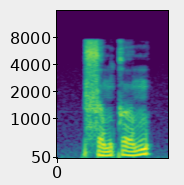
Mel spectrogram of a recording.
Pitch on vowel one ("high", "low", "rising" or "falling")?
low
